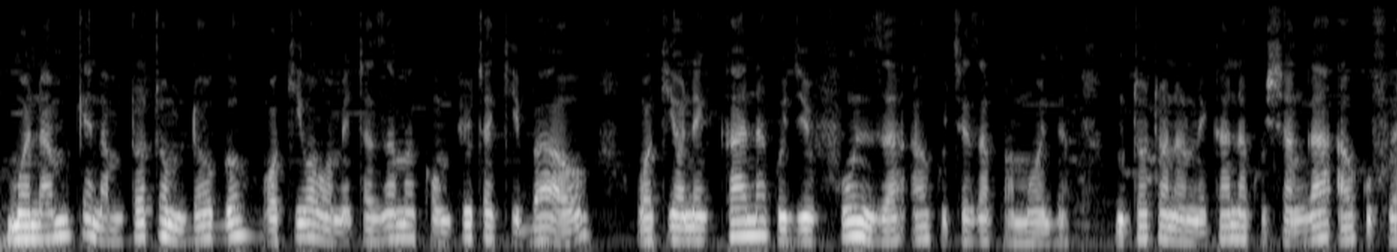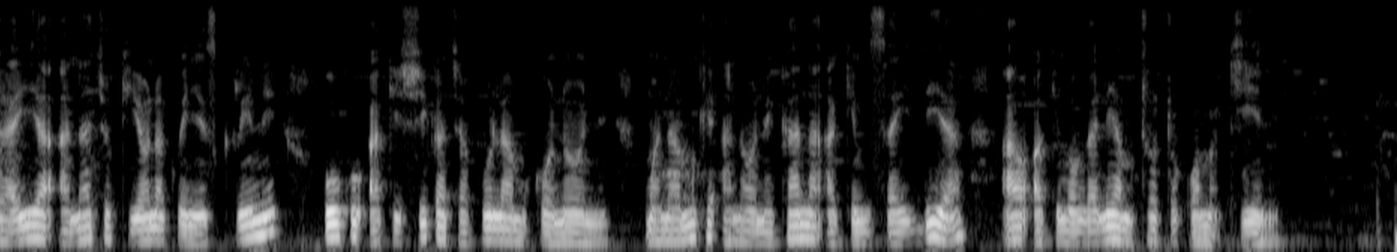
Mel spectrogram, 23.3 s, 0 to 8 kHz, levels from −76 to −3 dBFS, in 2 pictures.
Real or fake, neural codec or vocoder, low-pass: real; none; 7.2 kHz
